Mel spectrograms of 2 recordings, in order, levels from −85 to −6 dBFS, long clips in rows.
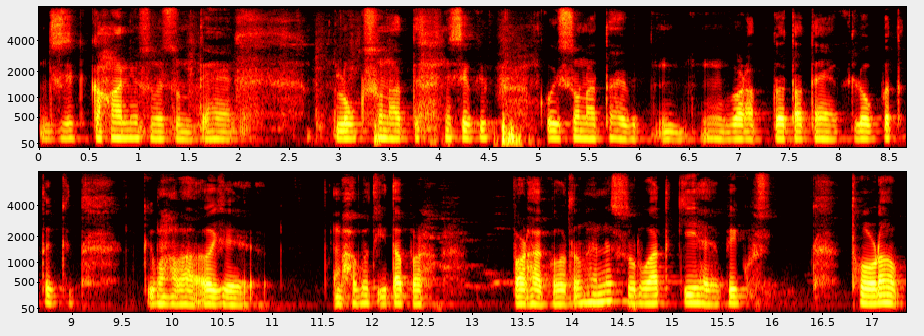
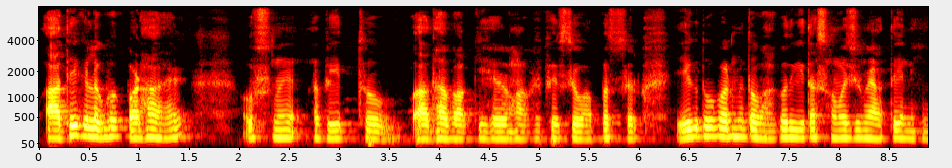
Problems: none marked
